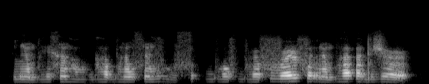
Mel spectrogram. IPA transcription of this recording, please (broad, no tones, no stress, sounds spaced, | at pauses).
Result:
ʎ ɐ̃ bʱ ɪ x ɐ̃ ɦ ɔ̤ ɡʱ ɐ bʱ ɐ̃ w s ə̃ v o̤ s | bʱ o f bʱ ə˞ f v ə˞ ɭ f ə r ɐ̃ bʱ ɐ ʔ ɐ d ɪ ʒ ə˞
